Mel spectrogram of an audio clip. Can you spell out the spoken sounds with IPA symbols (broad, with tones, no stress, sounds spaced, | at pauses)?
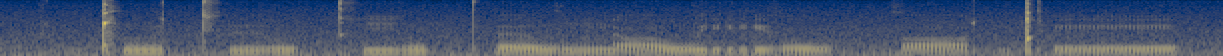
ǃʼ u˥ tʰ ɨ˧˩ w kʰ i˥ w pʰ ə˧ w n ɔ˩˧ w rʲ o˧˩ w k ɔ˧˩ ǃʼ e˩˧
